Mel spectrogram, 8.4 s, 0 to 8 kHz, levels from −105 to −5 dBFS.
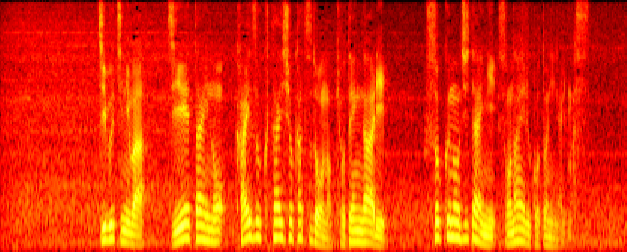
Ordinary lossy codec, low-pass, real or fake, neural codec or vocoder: none; none; real; none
